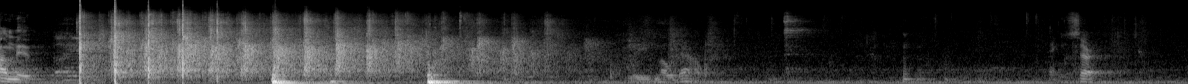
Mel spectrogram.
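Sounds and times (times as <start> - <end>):
speech: 0.0 - 0.4, 10.8 - 11.1
audience applause: 0.8 - 6.1
low thumps: 2.7 - 5.4.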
